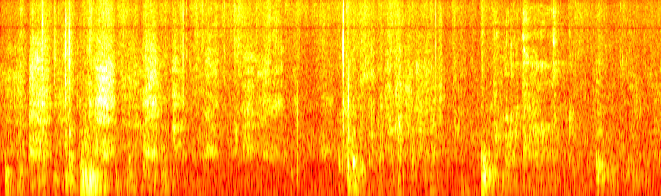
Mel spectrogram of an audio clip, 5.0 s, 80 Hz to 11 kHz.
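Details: Boston Terrier named Roscoe playing with his favourite 8-inch red Jolly Ball Tug'n Toss; a brief whiny, harmonic vocal burst early on, then scattered sharp thumps and rustling from the play, with a noisy background throughout.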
